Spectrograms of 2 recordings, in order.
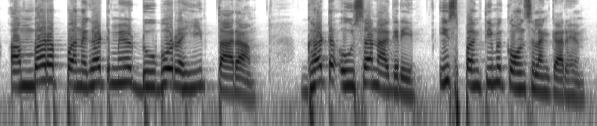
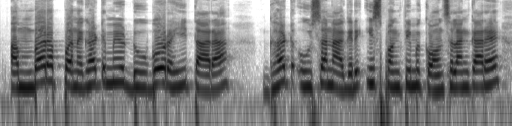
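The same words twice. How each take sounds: The two takes are said the same way.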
